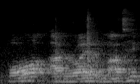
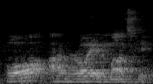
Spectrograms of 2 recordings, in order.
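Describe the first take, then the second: No difference in how they are said.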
